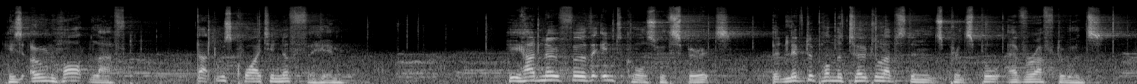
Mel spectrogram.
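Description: An actor narrating a Christmas tale as a deliberate storyteller with emphatic pauses, in an audio drama. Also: male voice, mid-range voice, sing-song, music in the background. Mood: tender, satisfied.

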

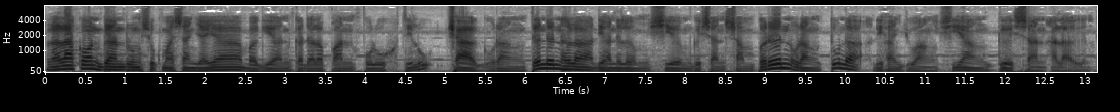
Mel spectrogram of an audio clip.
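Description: An older man narrating a folk tale and greeting listeners by name, unhurried and homely. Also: sits low, big pitch swings, a little mellow. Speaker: storyteller. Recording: faint music behind.

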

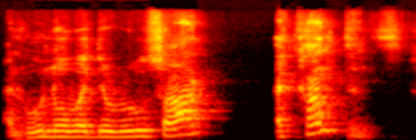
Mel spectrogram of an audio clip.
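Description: A man's voice: fairly high pitch, animated, moderate pace. A man, giving an earnest university lecture on a video call from a home office. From Guyana. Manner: earnest, repetitive teacherly explaining. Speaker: accounting professor.

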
